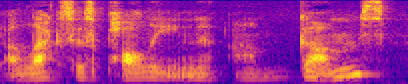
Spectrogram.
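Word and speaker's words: Alexis Pauline Gumbs: been reading this new book called undrowned by alexis pauline gums and i looked up that is how you pronounce her name properly so um and we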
